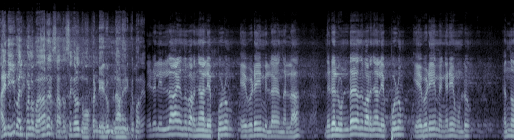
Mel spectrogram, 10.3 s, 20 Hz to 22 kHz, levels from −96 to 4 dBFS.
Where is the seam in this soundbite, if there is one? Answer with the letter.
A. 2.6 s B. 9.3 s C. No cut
A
